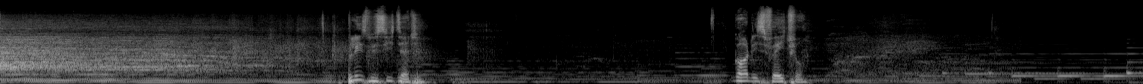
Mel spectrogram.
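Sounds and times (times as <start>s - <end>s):
audience shouting: 0.0s - 3.2s
audience clapping: 0.0s - 4.1s
speech: 3.5s - 4.4s, 7.4s - 8.2s.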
